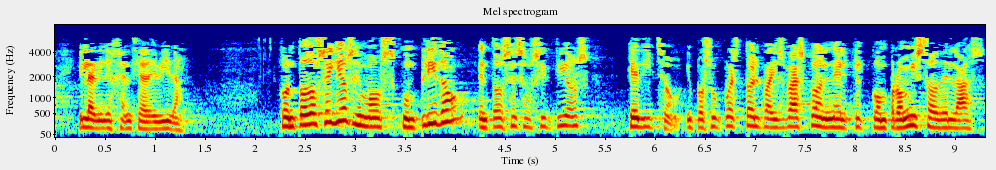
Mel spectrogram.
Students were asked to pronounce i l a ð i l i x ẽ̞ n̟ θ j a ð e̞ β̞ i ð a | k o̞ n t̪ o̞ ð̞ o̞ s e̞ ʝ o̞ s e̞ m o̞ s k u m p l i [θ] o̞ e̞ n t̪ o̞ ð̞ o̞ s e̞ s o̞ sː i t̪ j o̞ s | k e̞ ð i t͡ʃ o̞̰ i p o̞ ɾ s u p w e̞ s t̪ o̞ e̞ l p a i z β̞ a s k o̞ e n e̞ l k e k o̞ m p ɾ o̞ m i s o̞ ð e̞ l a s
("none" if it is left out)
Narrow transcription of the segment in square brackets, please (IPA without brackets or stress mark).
ð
